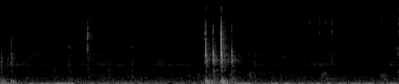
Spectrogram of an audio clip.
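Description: Someone types on a computer keyboard to log in: a short run of quick key clicks with a denser burst in the middle, close and moderately loud over faint background hum.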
